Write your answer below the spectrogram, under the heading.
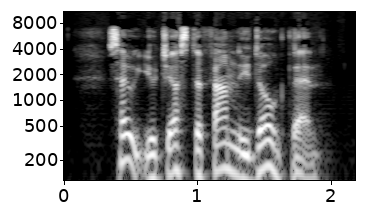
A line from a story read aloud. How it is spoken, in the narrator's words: scoffed the smallest of the three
